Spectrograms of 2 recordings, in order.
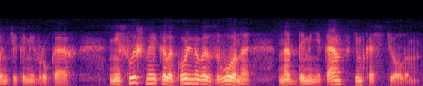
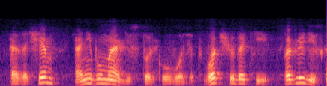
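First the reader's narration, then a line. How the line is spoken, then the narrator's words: Plain. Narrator (Russian): сказал Куница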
